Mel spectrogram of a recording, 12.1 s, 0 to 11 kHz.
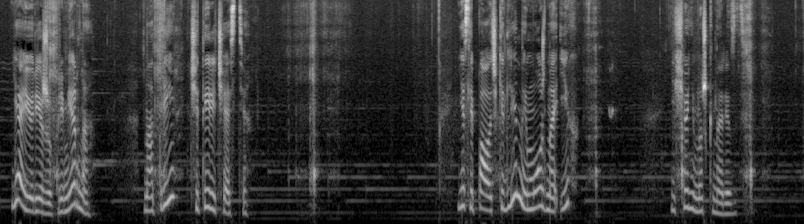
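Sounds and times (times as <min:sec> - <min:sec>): soft music with held notes: 0:00.0 - 0:12.0
knife chopping on cutting board: 0:11.2 - 0:11.5.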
